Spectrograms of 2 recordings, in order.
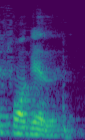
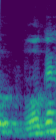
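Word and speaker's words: Vogel: मान का मतलब आदमी दे फोगल। इसको वोल नहीं बोलेंगे। इसको फॉगल बोलेंगे। जैसे FSवान में फ बोलते हैं। वी को वैसे ही फोगल बोलेंगे।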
